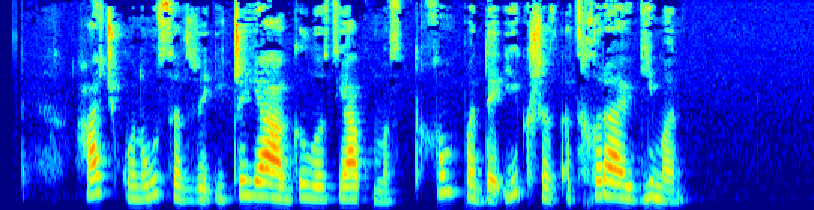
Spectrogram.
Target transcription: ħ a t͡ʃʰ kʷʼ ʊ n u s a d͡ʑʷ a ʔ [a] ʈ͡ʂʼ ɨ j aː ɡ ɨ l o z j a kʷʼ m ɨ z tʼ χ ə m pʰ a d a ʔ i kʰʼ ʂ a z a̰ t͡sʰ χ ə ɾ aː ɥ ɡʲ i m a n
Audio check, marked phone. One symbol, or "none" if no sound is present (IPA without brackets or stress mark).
i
